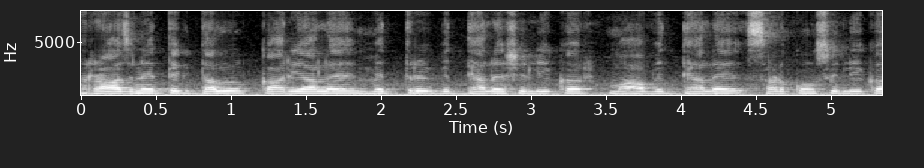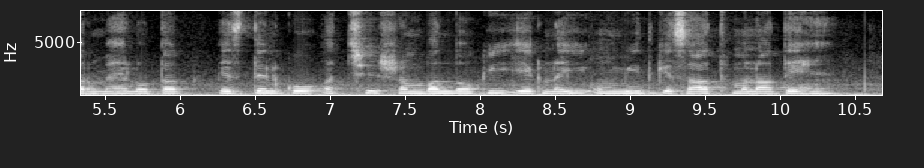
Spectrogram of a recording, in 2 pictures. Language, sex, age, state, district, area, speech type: Hindi, male, 30-45, Rajasthan, Karauli, urban, read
